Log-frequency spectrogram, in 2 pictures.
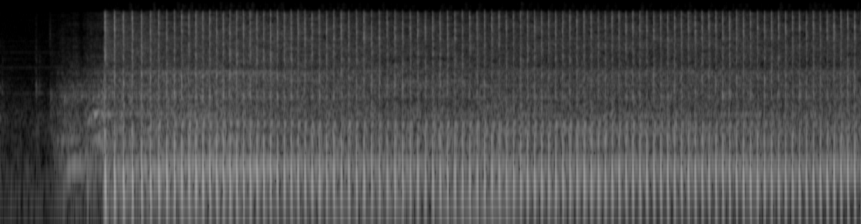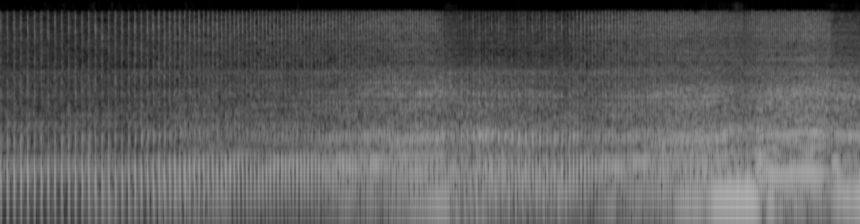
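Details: Honda Ruckus (Zoomer) scooter with the original exhaust broken where the header pipe meets the cylinder head, after a previous weld repair: a loud, sharp, raspy, lawnmower-like popping that gets harsher on revs. It was then replaced with a Yoshimura stainless system.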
